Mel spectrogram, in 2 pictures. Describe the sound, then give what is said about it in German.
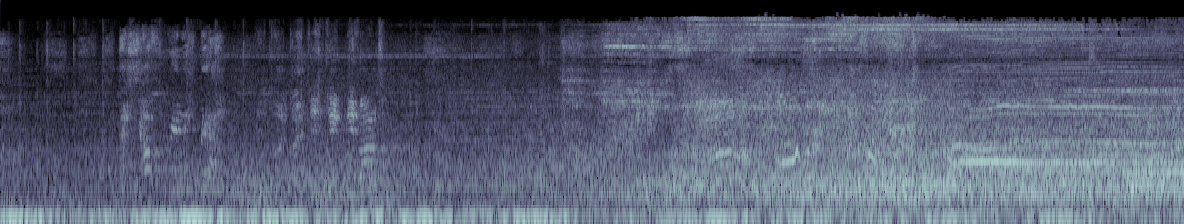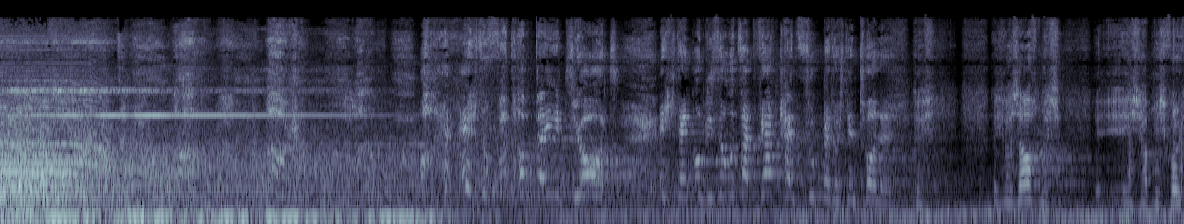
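A train rushes past, a loud rumbling roar that swells over several seconds with high metallic squealing tones, then fades as it moves away. “Dann lass uns jetzt einen Zahn zulegen, bevor der nächste Zug nicht kommt.”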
